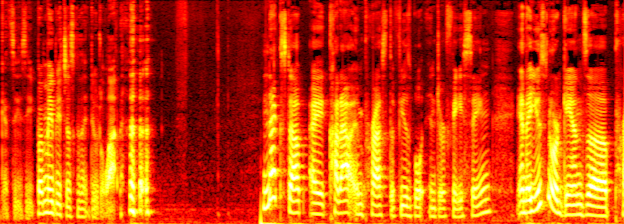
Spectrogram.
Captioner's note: laughs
